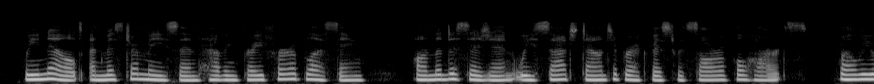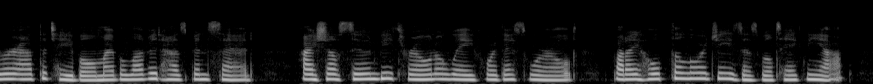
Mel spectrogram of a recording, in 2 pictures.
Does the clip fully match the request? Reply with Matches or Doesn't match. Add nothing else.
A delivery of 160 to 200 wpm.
Matches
